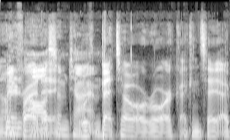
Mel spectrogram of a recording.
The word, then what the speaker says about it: Beto O'Rourke: With Beto O'Rourke. I pronounced it correctly now.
